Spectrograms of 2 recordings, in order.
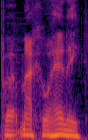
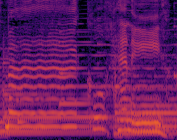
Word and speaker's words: McElhenney: It's McElhenney, McElhenney. What ways to massacre and mispronounce it, there are many. It's McElhenney, McElhenney. If there was doubt, now there won't be any. It's McElhenney.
